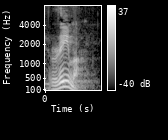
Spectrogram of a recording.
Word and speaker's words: rhema: The word is spelled R-H-E-M-A, rhema, means word.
